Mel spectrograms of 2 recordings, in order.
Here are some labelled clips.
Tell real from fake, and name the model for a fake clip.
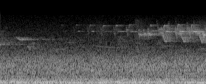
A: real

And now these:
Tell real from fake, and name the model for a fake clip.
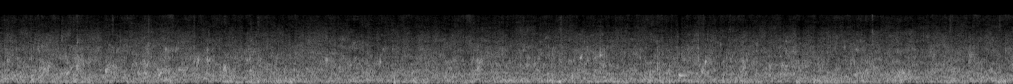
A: fake, codec, HILCodec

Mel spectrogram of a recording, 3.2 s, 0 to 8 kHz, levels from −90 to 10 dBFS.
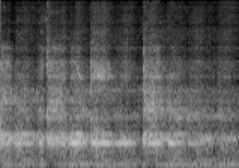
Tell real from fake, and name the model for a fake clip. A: fake, codec, HILCodec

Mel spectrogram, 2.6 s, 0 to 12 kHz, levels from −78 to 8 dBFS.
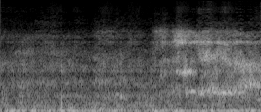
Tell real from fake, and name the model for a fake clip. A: fake, codec, HILCodec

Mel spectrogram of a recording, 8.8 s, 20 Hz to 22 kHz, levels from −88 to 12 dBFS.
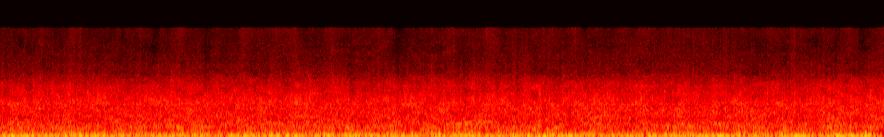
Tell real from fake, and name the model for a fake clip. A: fake, codec, HILCodec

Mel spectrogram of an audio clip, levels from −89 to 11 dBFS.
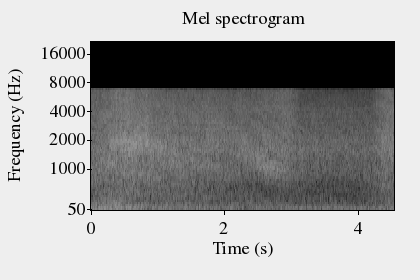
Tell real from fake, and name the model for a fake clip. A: real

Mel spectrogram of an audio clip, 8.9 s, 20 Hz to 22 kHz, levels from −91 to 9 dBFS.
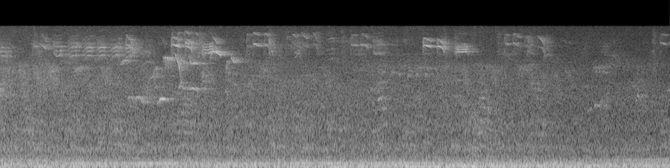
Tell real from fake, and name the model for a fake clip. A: real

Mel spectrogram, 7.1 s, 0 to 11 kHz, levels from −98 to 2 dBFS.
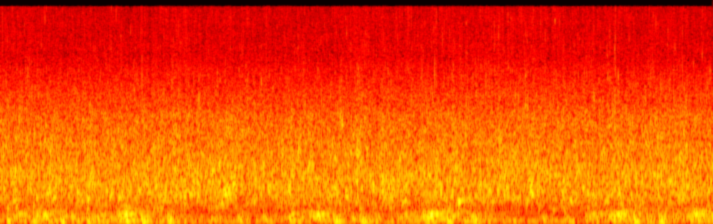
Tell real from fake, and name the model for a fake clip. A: real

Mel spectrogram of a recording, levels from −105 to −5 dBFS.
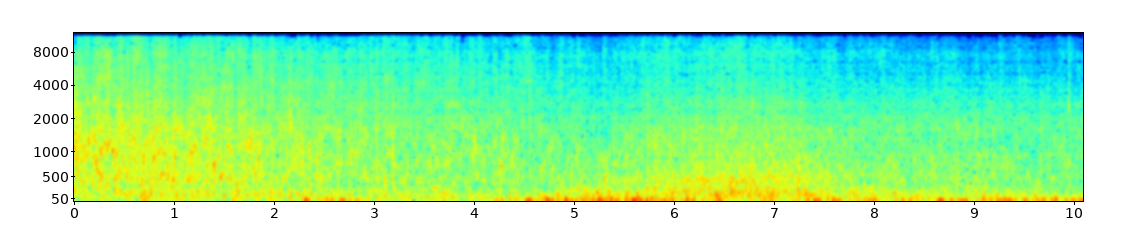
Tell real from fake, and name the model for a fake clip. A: fake, codec, HILCodec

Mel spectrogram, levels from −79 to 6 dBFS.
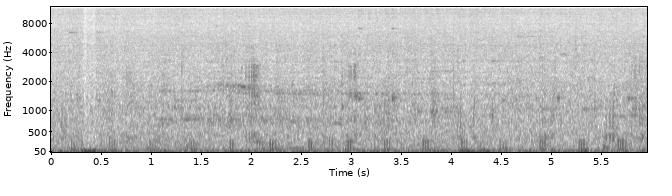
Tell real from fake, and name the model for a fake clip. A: real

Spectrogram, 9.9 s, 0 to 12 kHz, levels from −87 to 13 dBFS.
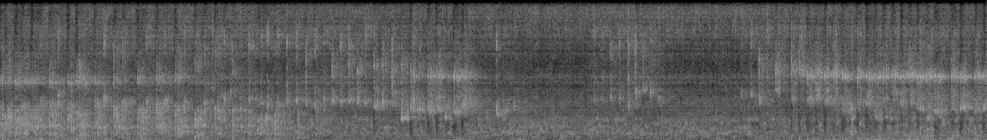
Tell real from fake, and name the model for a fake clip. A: fake, codec, HILCodec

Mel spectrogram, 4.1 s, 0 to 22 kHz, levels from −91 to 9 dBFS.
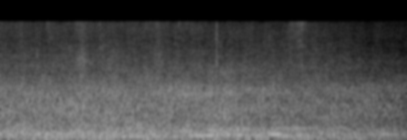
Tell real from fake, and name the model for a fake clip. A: fake, codec, HILCodec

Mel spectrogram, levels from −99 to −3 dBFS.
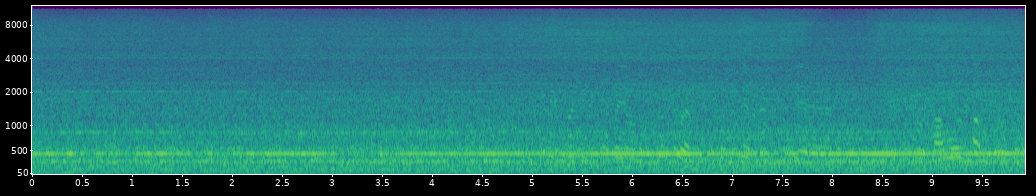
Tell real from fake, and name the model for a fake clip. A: real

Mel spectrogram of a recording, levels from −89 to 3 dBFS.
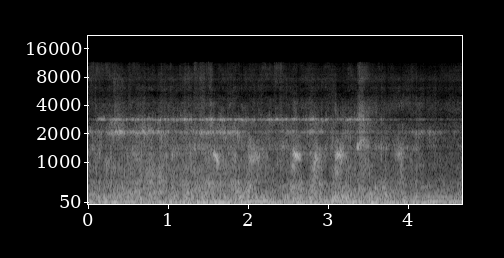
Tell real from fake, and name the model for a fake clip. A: fake, codec, HILCodec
